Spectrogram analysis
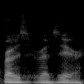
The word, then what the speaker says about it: Rozier: Yeah, Rozier.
